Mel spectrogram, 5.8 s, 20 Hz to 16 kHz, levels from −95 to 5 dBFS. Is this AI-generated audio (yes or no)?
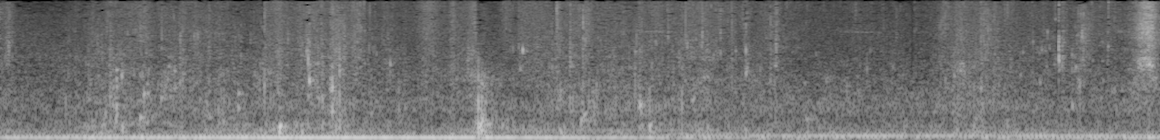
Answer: no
